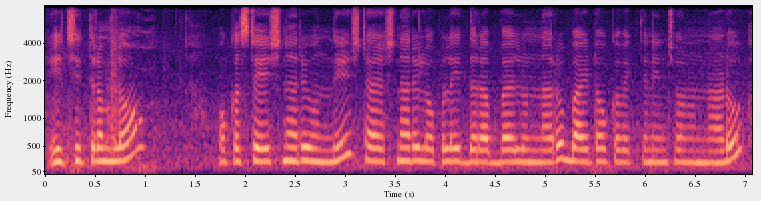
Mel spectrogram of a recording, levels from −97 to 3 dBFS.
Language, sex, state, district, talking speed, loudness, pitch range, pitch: Telugu, female, Telangana, Mahabubabad, 110 wpm, -16 LUFS, 220-240 Hz, 230 Hz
